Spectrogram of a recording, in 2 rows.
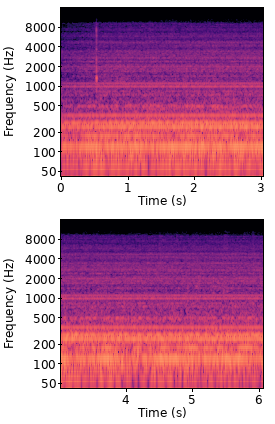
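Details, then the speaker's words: Coleman DGAA056BDTA furnace after replacing the combustion blower motor, which had caused a three-flash "combustion air switch failed to close" error. Burner lights with a steady low hum and soft even whoosh, no rattles, pulsing or squeal. Normal burner operation after repair. "oh there it goes and there you are ladies and gentlemen you have fixed your furnace"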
